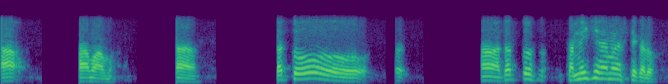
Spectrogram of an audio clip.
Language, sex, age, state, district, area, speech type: Sanskrit, male, 18-30, Karnataka, Uttara Kannada, rural, conversation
